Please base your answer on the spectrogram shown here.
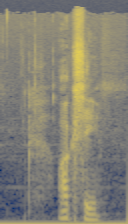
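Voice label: "actie", Dutch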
